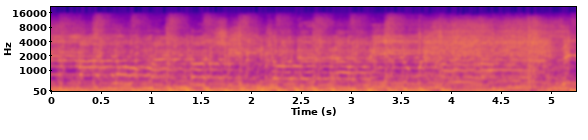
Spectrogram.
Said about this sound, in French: Avec le chanteur qui, qui chante à la cave. c'est quand même. Mais il euh, chante dans une pipe reverb. Euh, c'est un son très typique des années 70.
